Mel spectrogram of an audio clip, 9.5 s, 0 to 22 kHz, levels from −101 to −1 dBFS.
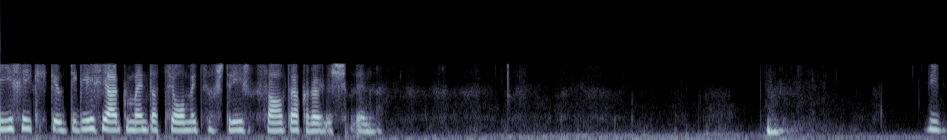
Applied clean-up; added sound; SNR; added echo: neural diffusion model UNIVERSE++.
